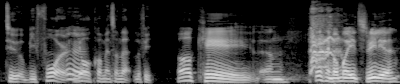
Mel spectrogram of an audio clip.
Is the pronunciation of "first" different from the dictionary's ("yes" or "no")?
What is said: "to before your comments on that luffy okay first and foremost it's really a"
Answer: yes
